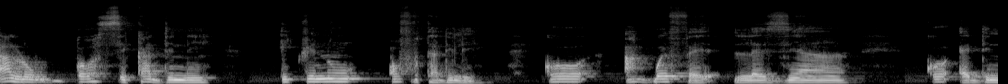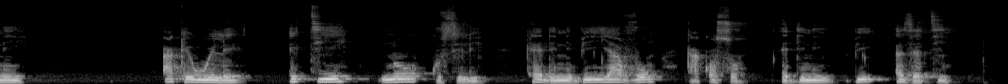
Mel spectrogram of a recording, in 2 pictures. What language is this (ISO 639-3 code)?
kpo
